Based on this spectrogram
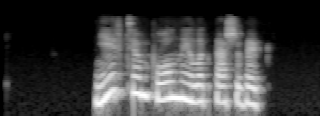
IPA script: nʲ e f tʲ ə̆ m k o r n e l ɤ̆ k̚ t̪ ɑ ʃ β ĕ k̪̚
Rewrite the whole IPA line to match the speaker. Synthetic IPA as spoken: nʲ e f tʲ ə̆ m p o l n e l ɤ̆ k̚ t̪ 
